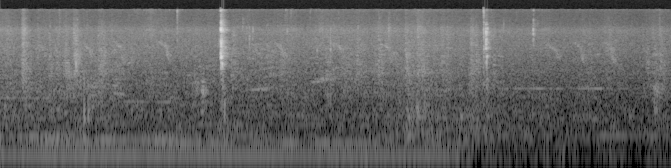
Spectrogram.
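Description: Chewing of crisp slices of unripe green mango, with one loud sharp crunch about two seconds in and a softer one near five seconds. A steady low hum runs underneath and stops after about four and a half seconds, and faint bird calls sound in the background.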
